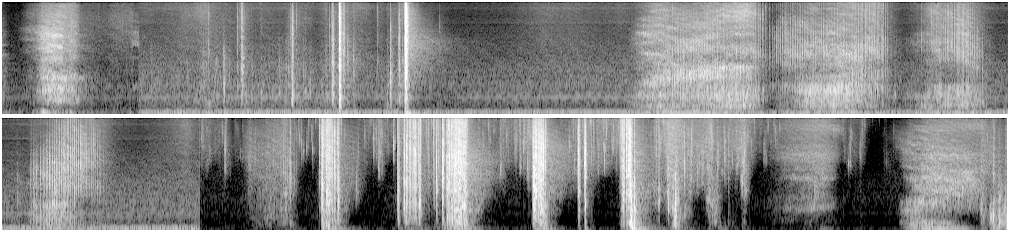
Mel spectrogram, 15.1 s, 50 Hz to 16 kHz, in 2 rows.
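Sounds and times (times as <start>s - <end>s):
low machine hum: 0.0s - 9.0s
sharp scrapes and cracks: 9.0s - 13.2s.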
